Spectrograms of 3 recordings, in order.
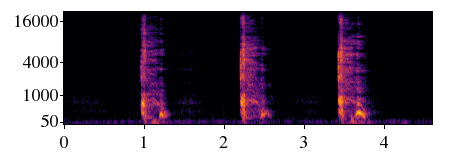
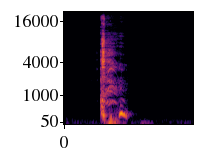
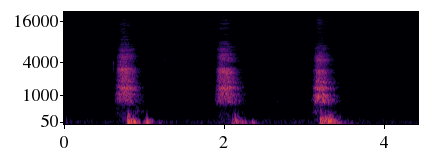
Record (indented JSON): {
  "three_cough_length": "4.6 s",
  "three_cough_amplitude": 18217,
  "three_cough_signal_mean_std_ratio": 0.3,
  "cough_length": "1.6 s",
  "cough_amplitude": 13473,
  "cough_signal_mean_std_ratio": 0.31,
  "exhalation_length": "4.4 s",
  "exhalation_amplitude": 2102,
  "exhalation_signal_mean_std_ratio": 0.41,
  "survey_phase": "alpha (2021-03-01 to 2021-08-12)",
  "age": "45-64",
  "gender": "Female",
  "wearing_mask": "No",
  "symptom_none": true,
  "smoker_status": "Never smoked",
  "respiratory_condition_asthma": false,
  "respiratory_condition_other": false,
  "recruitment_source": "REACT",
  "submission_delay": "2 days",
  "covid_test_result": "Negative",
  "covid_test_method": "RT-qPCR"
}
